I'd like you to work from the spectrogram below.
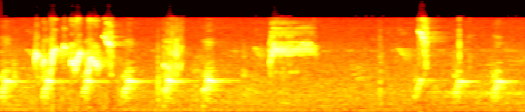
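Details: Contest-winning Oriental magpie-robin in full voice with isian-filled song: rapid high twittering and buzzy chatter, then a harsher rasping note, followed by sharp repeated whistled notes spaced under a second apart.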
